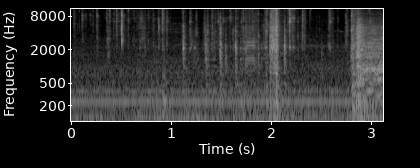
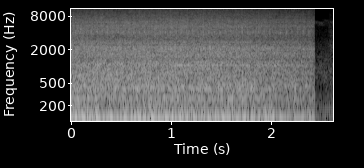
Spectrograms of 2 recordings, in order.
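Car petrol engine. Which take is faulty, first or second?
first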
